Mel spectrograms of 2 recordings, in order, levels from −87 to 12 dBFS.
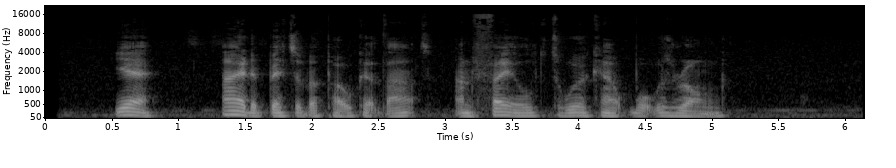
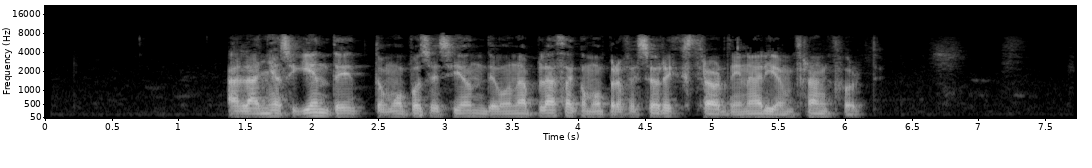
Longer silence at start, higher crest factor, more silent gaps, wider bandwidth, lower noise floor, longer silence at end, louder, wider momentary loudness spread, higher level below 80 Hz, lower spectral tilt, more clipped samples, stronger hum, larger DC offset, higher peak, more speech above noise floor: second, 0.15 s vs 1.35 s; about the same, 20 dB vs 20 dB; neither; first, 16 kHz vs 8 kHz; second, -60 dBFS vs -69 dBFS; second, 0.4 s vs 1.6 s; second, -35 LUFS vs -19 LUFS; first, 8 LU vs 5 LU; second, -62 dBFS vs -52 dBFS; first, -7 dB/octave vs -4 dB/octave; neither; neither; neither; second, -16 dBFS vs -2 dBFS; second, 26 dB vs 51 dB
